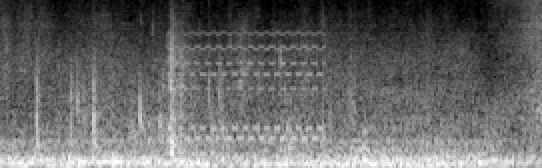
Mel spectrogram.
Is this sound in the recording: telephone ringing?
yes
